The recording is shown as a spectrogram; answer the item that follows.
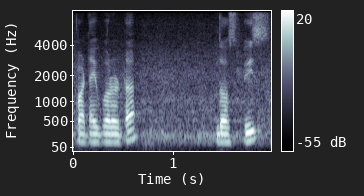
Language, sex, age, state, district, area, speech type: Bengali, male, 18-30, West Bengal, Purba Medinipur, rural, spontaneous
